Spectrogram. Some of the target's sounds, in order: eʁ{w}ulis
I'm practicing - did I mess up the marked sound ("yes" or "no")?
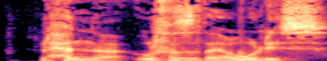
no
